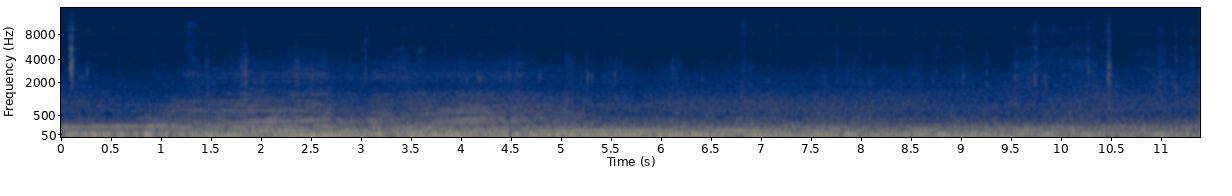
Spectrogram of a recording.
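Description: Steady low hum of a car idling, heard from inside the cabin, with soft chewing and small clicks of food and packaging being handled.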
